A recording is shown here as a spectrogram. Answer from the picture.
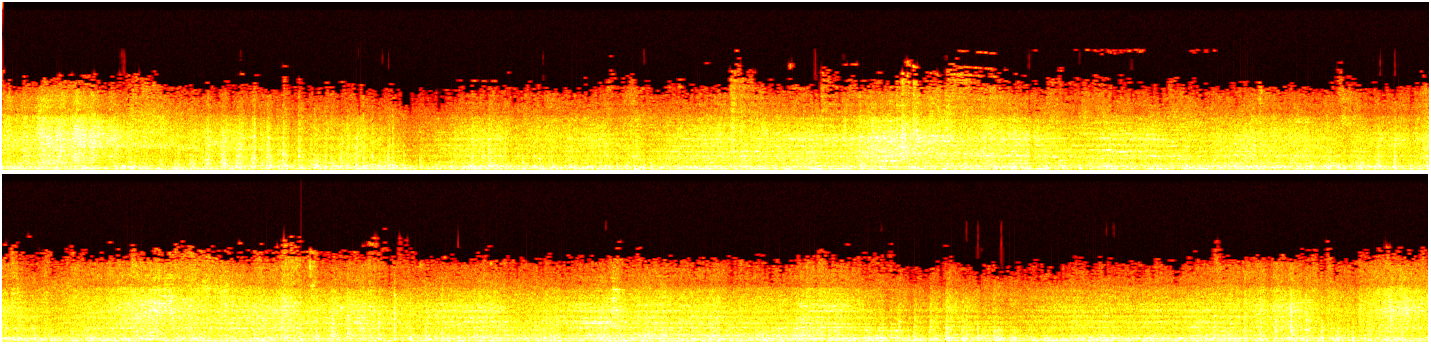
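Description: Cars of a loaded freight train rolling past: a loud, steady rumble and rattle of steel wheels on the rails.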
